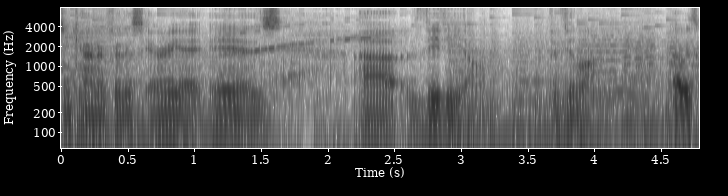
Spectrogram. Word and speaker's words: Vivillon: Yeah, I think it's supposed to be pronounced like Vivillon, because in Japanese the name is Vivyon, and this is, like, Pokemon X and Y is greatly...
